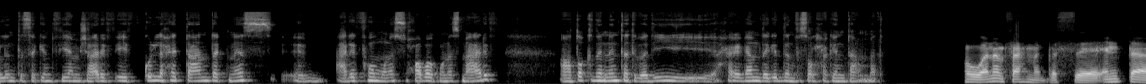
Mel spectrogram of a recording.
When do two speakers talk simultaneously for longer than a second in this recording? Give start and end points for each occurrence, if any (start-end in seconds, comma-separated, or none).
none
